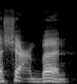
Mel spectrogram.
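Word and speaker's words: شعبان: yang keempat letakku luanta Sya'ban bukan saban ini salah ya Sya'ban itu nama bulan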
